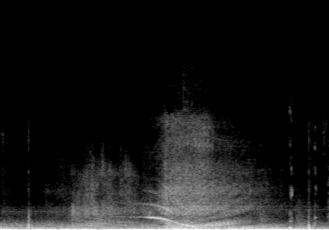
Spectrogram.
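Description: An airship roars past with a sweeping whoosh.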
